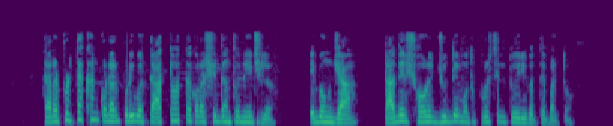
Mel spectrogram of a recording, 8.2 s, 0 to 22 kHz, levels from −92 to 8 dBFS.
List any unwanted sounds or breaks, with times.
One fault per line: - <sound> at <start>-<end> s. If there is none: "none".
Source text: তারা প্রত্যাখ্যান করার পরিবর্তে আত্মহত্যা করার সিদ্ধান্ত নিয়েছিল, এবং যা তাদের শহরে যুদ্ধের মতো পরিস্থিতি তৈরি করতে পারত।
none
